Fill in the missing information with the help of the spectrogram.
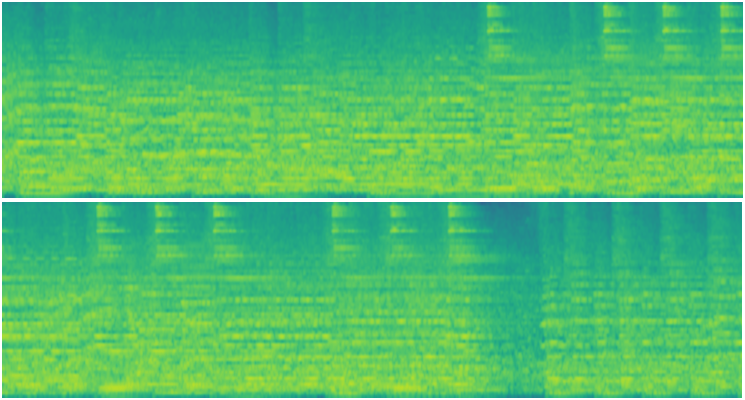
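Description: Dutch street organ (draaiorgel) playing a tune: sustained pipe melody over a pulsing accompaniment and bass. Regular percussion strikes come through the middle, and the music dips briefly about twelve seconds in before carrying on.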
